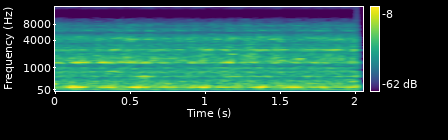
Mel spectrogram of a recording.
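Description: Quiet room tone: a low, steady hum under faint hiss.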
